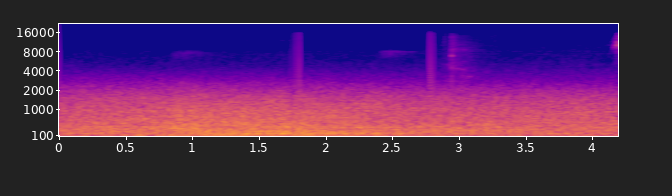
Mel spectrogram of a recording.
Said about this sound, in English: There's a big plane going by. My goodness, it must be flying low.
